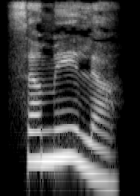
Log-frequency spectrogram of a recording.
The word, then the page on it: ಶಮಲ: śamala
